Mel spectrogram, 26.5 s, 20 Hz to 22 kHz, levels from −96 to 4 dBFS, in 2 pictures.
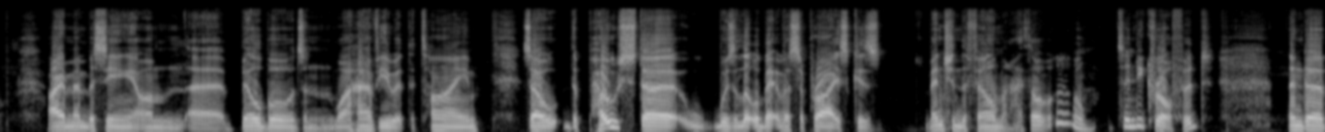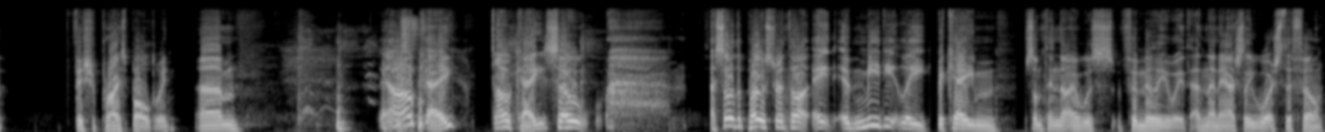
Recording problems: distortion; slight; 10 dB below the speech

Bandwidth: 16 kHz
